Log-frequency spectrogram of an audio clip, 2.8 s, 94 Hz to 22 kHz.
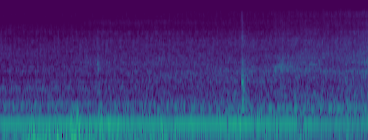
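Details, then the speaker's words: Suzuki Jimny with K6A engine: small engine idling with a steady even hum, no knocks or misses; healthy normal idle. "got the k6a sounds healthy over there"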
